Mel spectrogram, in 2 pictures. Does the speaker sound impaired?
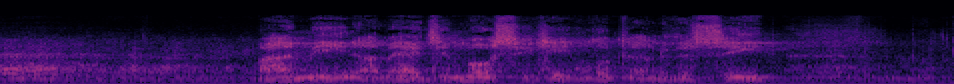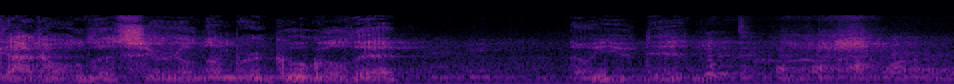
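Yes: laryngeal cancer; much weaker than before.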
